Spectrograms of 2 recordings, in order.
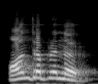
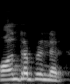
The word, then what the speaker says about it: entrepreneur: Entrepreneur. Yes, if you look at the word, you may feel that it should be pronounced as entrepreneur, but originally it is pronounced as entrepreneur.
